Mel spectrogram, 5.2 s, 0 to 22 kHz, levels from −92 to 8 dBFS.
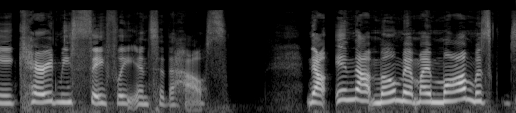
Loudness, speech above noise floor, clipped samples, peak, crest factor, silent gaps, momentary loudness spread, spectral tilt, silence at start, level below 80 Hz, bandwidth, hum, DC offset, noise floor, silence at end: -23 LUFS; 46 dB; under 0.1%; -4 dBFS; 20 dB; none; 14 LU; -2.5 dB/octave; 0 s; -64 dBFS; 16 kHz; none; under 0.1%; -71 dBFS; 0 s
